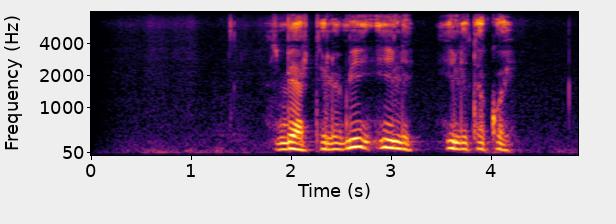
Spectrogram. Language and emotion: Russian, neutral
